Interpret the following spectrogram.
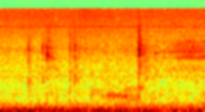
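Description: Steady low room hum with a few faint, unevenly spaced clicks and taps, the clearest about one and a half seconds in.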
